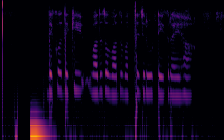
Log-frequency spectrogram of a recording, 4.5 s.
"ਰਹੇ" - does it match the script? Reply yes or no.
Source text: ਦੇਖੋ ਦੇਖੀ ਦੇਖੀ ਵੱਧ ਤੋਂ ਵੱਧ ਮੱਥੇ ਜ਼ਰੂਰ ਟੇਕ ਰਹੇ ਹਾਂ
yes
